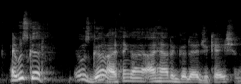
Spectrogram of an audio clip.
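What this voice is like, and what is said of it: North American-sounding accent. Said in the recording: “the reason I have the accent that I do is because I was essentially in the American school system, taught by American teachers and surrounded by a lot of North Americans”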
